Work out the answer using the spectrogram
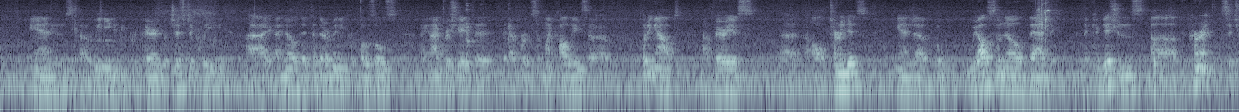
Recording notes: WASHINGTON, D.C. The Ripon Society hosted a breakfast discussion with four members of the Ways & Means Subcommittee on Health.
